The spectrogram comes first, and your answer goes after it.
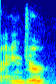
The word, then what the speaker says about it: Anger: We got Good Times Homestead with Jen and Steve, which used to be Jennifer Anger, rhymes with danger, but she is rebranded to include her husband Steve.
